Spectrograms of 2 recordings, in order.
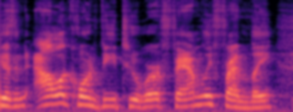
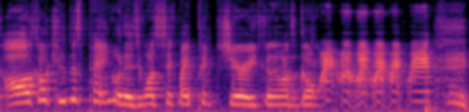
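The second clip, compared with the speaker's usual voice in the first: put-on higher, fast, gushing baby talk; cooing alien; 6 semitones higher, faster than usual. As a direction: coo like an alien smitten with a cute penguin. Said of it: "they're gonna be like".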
